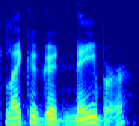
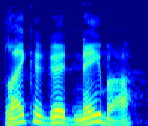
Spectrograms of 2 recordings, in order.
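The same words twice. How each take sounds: The two takes are said the same way.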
